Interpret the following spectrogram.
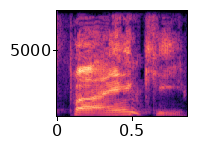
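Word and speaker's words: Paanchi: It's Paanki. Paanki.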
